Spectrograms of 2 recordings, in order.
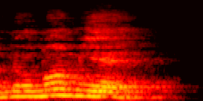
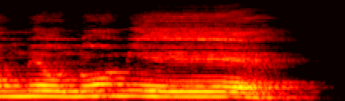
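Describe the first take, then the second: First: Said in the usual way. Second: "O meu nome é" dragged out, É held long; slow, over-separated "O meu nome é"; unnatural separated vowels. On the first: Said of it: "Você fala". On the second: Shown as a demonstration. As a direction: stretch "nome é" slowly, vowels kept apart. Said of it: "Você não fala".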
